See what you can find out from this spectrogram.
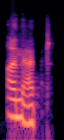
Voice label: "unapt", Indian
